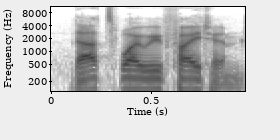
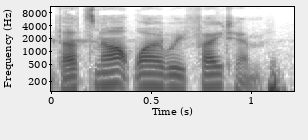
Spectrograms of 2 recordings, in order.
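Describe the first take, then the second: First: Said in the usual way. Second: "not" lifted and leaned on hard; firm correction, weight on "not"; stress on NOT. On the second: Shown as a demonstration. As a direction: hit the word "not" to correct it.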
